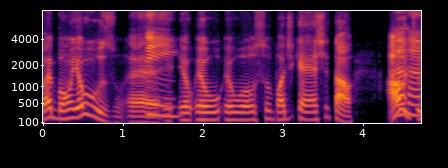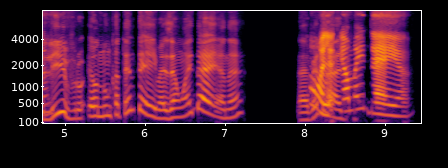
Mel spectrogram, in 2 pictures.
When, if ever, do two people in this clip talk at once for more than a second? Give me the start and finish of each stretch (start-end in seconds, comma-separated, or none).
none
